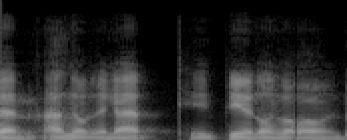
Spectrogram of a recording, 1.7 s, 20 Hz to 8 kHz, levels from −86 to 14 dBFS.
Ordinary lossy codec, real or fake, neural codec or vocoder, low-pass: none; fake; codec, 16 kHz, 0.5 kbps, FreqCodec, larger model; 7.2 kHz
